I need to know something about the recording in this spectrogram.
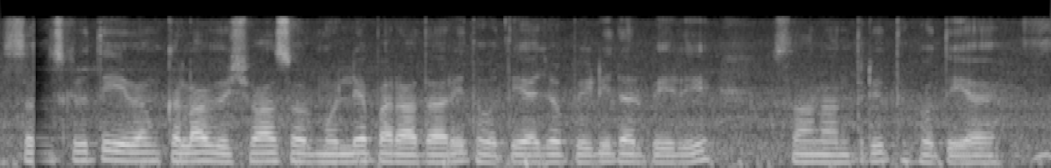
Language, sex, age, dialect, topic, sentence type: Hindi, male, 18-24, Hindustani Malvi Khadi Boli, banking, statement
